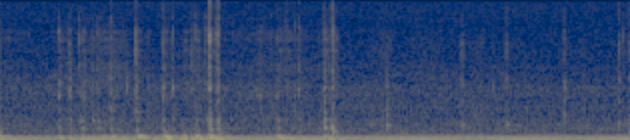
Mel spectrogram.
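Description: Commands are typed on a computer keyboard, with quiet, close key clicks coming in short irregular bursts and a few louder taps, then a stretch of low room hum with no speech.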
